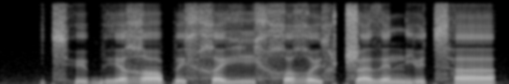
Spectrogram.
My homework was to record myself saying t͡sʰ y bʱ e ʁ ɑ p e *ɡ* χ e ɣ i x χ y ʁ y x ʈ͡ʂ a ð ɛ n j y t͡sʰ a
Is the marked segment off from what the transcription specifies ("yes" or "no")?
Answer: yes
